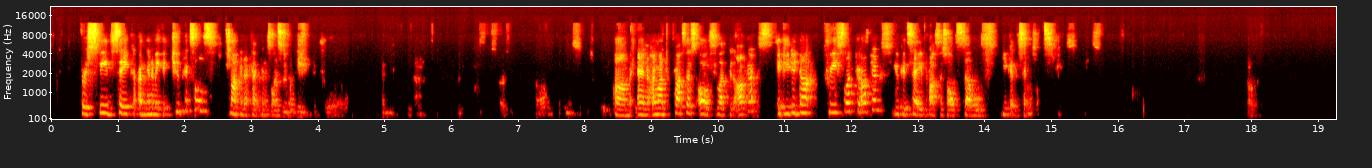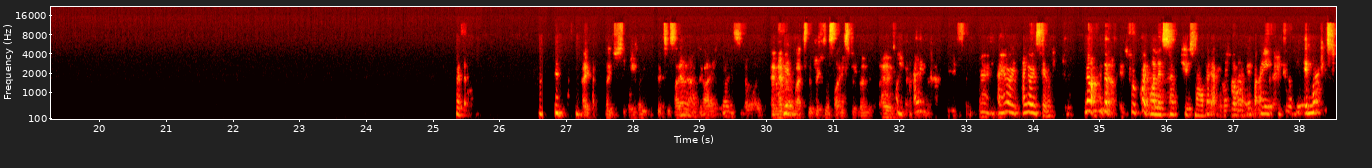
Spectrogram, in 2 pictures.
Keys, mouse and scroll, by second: 0.5 7, 4.8 BackSpace, 5.6 6, 8.6-13.8 drag, 15.7 click.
